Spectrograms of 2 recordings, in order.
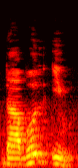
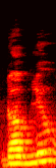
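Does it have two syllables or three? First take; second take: three; two. First: The letter name has three full syllables. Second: The letter name is squeezed into two syllables. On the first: The speaker calls it right. "উচ্চারণ হবে কি বলতো ডাবল ইউ" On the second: The speaker calls it wrong. "উচ্চারণ করছি আমরা কি বলতো"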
